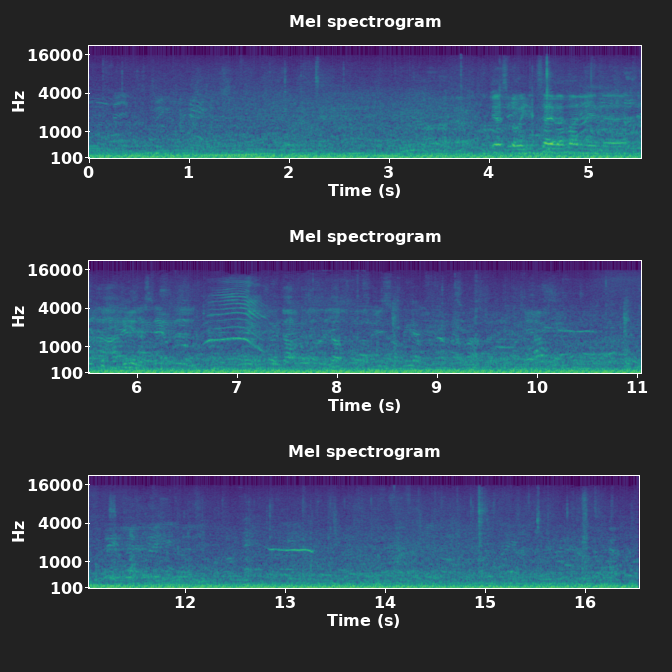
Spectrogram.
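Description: People talk in the background outdoors.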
